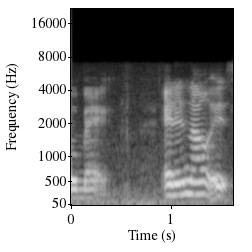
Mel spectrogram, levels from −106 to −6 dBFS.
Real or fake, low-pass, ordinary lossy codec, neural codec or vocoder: real; 7.2 kHz; none; none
